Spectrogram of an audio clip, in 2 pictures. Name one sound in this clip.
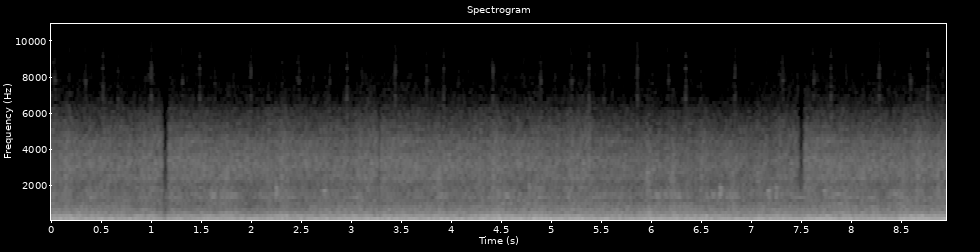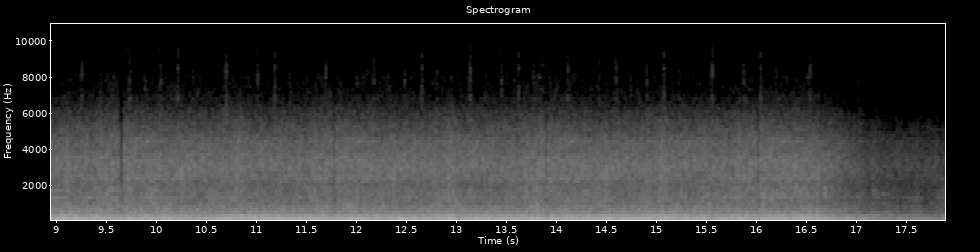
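Train wheels rumble and clatter over rails.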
